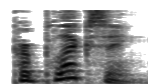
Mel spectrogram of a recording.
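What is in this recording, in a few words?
"perplexing", British English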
